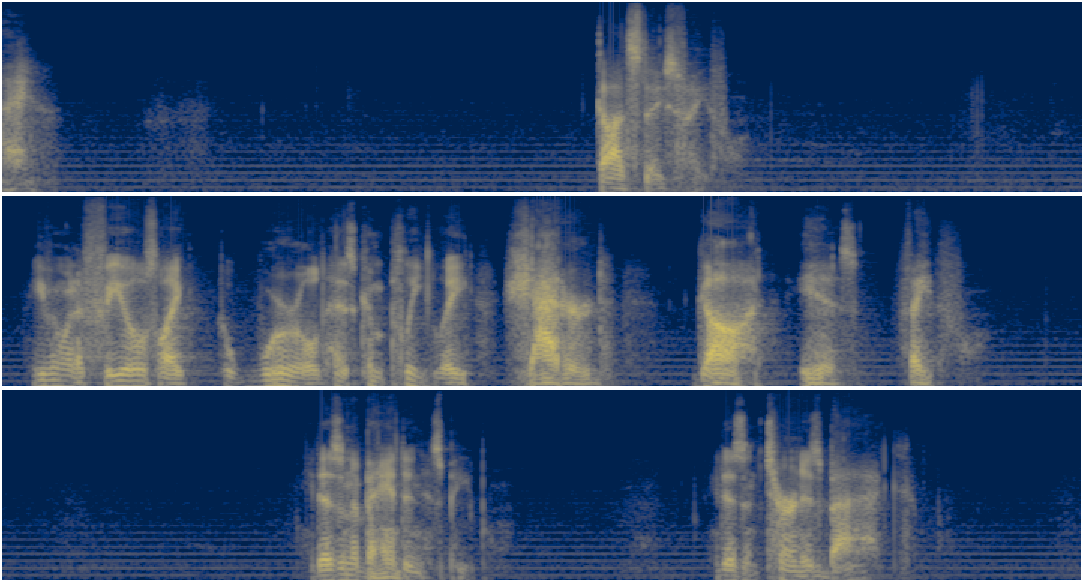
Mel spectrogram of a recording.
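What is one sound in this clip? A man speaks with animation through a microphone, pausing between phrases.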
